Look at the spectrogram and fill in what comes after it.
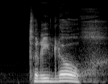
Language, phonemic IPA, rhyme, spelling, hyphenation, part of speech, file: Dutch, /triˈloːx/, -oːx, triloog, tri‧loog, noun, Nl-triloog.ogg
- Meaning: alternative form of trialoog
